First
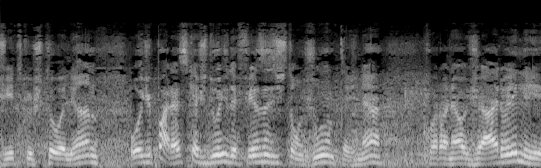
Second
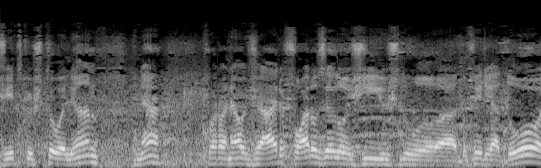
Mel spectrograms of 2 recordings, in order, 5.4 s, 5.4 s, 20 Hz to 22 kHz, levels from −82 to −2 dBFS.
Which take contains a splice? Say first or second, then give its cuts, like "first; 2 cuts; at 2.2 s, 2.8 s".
second; 2 cuts; at 1.3 s, 2.8 s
